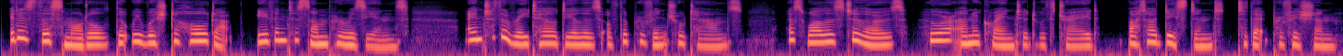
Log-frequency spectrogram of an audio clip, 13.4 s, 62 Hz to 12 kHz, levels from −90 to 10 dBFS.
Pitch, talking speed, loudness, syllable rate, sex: 205 Hz, 175 wpm, -19 LUFS, 5.0 syllables/s, female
